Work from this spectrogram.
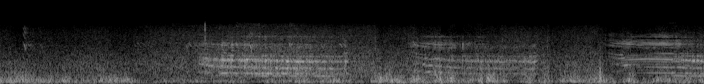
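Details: Red deer during the rut at Bedfords Park: three drawn-out, moaning roars with rich harmonic layers, each lasting about a second, separated by short pauses over a steady low rumble of background noise.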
